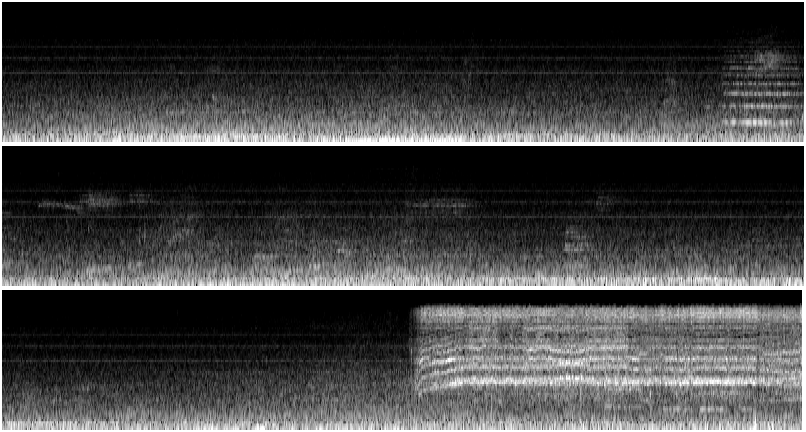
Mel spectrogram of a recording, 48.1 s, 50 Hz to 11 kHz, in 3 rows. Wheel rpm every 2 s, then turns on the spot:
0, 0, 0, 0, 0, 0, 0, 0, 0, 0, 0, 0, 0, 0, 0, 0, 0, 0, 0, 0, 120, 160, 160, 160.
none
